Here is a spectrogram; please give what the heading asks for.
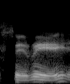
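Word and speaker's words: tsere: The sere here, look at the word sere, it's like 2 eyes, right? And stretch it as long as you can. Sere. Let's say together, sere. So it will help you to remember it's a long E vowel.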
